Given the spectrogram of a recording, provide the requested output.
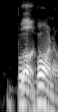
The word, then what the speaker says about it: Buono: How do you pronounce his last name? Is that something? Buono.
